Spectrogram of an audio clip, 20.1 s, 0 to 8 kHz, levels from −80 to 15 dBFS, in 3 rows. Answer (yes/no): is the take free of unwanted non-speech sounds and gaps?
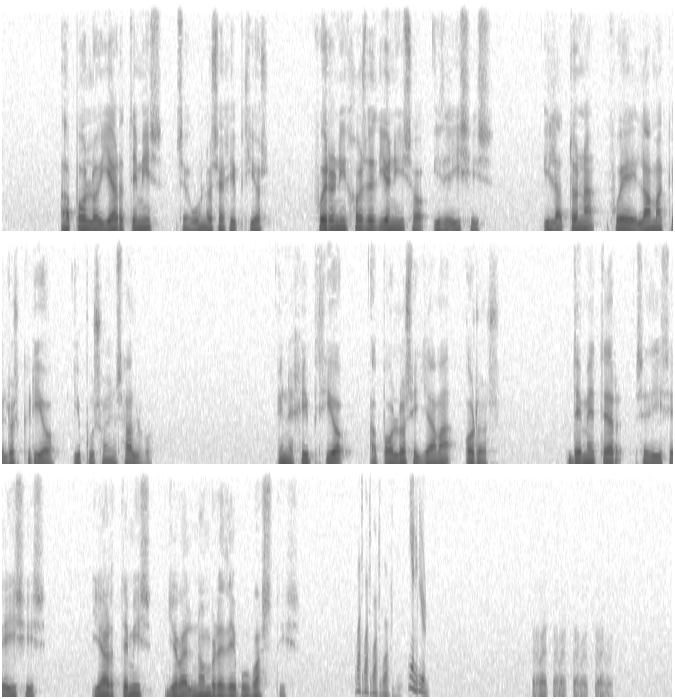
no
